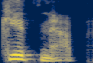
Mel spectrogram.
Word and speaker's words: kidnap: Ahora me fijo, el verbo se pronuncia kidnap. Por lo tanto, no tendría que pasar nada, porque la fuerza de voz está al inicio.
